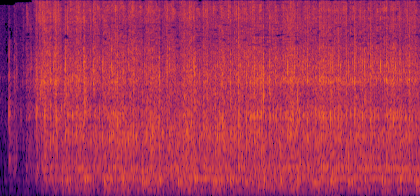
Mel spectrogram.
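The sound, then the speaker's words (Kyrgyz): Sewing machine stitching a traditional Kyrgyz belt, running as a steady, continuous mechanical whir with a fast rattle after a brief quiet start, with no talk over it. “кемер, кемер тигип атам. Азыр оймалар түшүрүлөт, просто эле буну тигип атам”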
